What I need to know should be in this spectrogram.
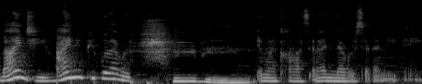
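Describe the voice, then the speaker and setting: Music plays in the background. Over it, a woman speaks at a moderate pace. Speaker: nurse, former nursing student. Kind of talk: casual talk to camera.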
